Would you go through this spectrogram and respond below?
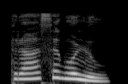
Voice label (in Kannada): "ತ್ರಾಸಗೊಳ್ಳು", Kannada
